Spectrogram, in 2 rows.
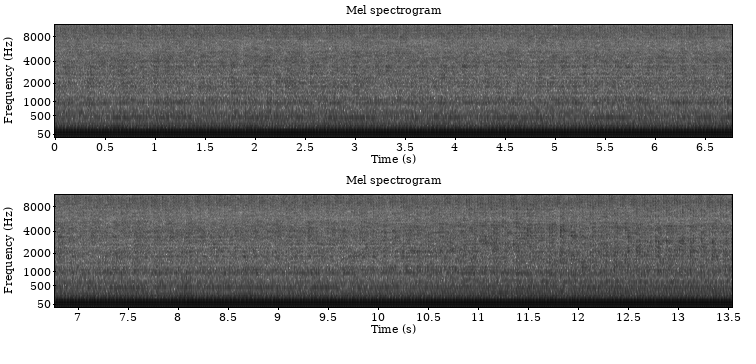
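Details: Rebuilt MG Midget / Triumph Spitfire 1500 performance engine (shaved head, flat-top pistons, enlarged intake valves, 270 cam, balanced rotating assembly) running on the stand, revved slightly: steady, even low rumble, no knocks or ticks; healthy.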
